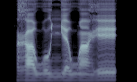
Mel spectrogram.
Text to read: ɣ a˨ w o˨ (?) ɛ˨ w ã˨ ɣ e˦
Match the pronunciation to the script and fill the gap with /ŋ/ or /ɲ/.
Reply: ɲ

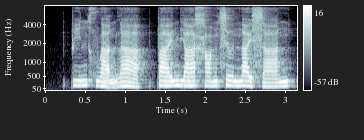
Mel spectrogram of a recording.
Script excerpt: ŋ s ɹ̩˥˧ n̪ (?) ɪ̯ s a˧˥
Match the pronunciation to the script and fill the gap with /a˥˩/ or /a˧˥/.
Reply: a˥˩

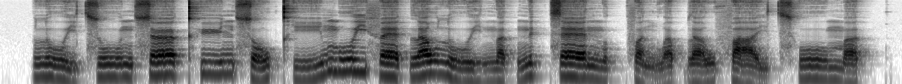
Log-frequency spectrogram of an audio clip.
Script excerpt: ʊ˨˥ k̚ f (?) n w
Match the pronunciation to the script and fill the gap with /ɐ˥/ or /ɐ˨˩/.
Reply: ɐ˨˩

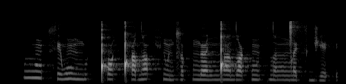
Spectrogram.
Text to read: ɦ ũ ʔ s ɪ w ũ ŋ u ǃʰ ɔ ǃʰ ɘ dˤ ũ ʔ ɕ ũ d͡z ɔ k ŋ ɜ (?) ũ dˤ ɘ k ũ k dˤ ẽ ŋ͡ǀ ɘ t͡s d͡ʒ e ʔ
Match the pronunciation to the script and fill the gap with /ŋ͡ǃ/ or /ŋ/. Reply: ŋ͡ǃ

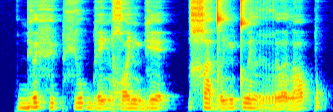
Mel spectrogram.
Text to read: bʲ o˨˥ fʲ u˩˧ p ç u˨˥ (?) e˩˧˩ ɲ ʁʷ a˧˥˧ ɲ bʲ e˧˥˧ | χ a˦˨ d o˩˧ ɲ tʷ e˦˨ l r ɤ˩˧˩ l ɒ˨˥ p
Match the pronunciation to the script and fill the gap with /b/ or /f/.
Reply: b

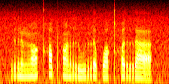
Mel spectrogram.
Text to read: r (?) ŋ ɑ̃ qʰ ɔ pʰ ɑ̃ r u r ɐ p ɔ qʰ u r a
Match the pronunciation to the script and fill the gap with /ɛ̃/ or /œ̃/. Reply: œ̃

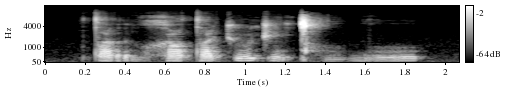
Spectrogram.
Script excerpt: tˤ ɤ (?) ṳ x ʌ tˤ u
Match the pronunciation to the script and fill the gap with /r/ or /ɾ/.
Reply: r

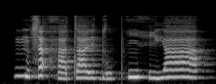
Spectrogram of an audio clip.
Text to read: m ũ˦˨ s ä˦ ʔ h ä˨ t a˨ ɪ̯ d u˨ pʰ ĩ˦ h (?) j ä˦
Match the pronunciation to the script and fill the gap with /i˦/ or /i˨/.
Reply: i˨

